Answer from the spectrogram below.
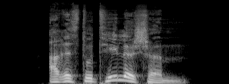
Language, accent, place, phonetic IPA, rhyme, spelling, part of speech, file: German, Germany, Berlin, [aʁɪstoˈteːlɪʃm̩], -eːlɪʃm̩, aristotelischem, adjective, De-aristotelischem.ogg
- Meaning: strong dative masculine/neuter singular of aristotelisch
